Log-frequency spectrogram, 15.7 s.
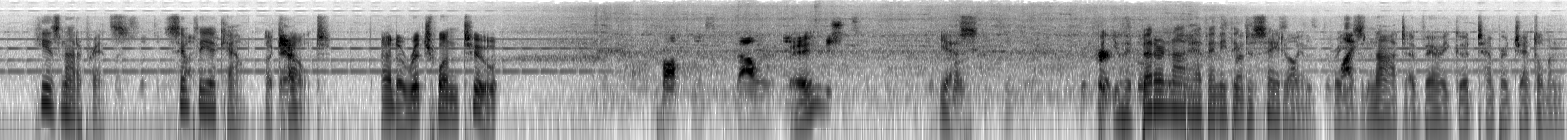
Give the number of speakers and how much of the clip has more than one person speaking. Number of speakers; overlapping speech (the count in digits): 2, about 42%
